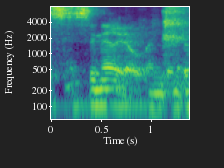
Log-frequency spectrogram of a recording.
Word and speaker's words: Synereo: it called scenario or I think I even pronounced it wrong again so it's it's scenario and then the name comes from sin which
